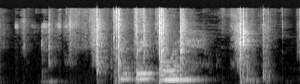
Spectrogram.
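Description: A cloth rustles as it is lifted away.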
